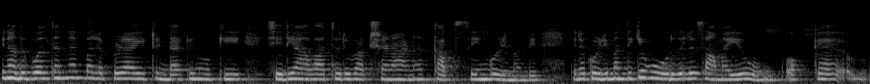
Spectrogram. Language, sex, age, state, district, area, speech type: Malayalam, female, 18-30, Kerala, Kannur, rural, spontaneous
